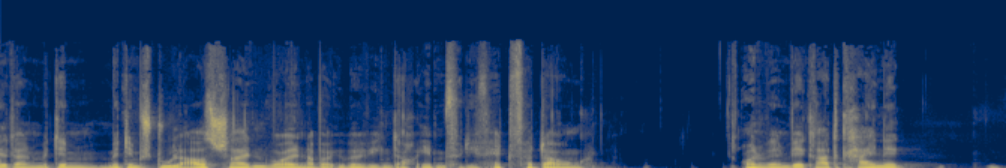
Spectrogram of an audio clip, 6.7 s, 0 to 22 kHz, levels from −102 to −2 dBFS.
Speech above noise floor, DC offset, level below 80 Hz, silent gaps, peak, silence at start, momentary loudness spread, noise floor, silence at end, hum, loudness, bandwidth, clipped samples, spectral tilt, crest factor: 48 dB; under 0.1%; -52 dBFS; 4.69-4.80 s; -8 dBFS; 0 s; 8 LU; -72 dBFS; 0.05 s; none; -26 LUFS; 16 kHz; under 0.1%; -6 dB/octave; 18 dB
